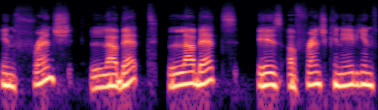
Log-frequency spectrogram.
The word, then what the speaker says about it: La Bête: And then I went back to check out The Beast, or as it's pronounced in French, La Bête.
